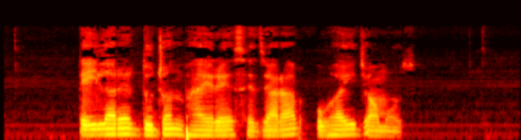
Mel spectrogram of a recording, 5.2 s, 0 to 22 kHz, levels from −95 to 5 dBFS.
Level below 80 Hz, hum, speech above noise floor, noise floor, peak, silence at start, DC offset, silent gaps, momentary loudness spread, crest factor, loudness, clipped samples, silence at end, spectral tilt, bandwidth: -42 dBFS; none; 43 dB; -66 dBFS; -4 dBFS; 0.8 s; under 0.1%; none; 8 LU; 20 dB; -23 LUFS; under 0.1%; 1.1 s; -6 dB/octave; 11.5 kHz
